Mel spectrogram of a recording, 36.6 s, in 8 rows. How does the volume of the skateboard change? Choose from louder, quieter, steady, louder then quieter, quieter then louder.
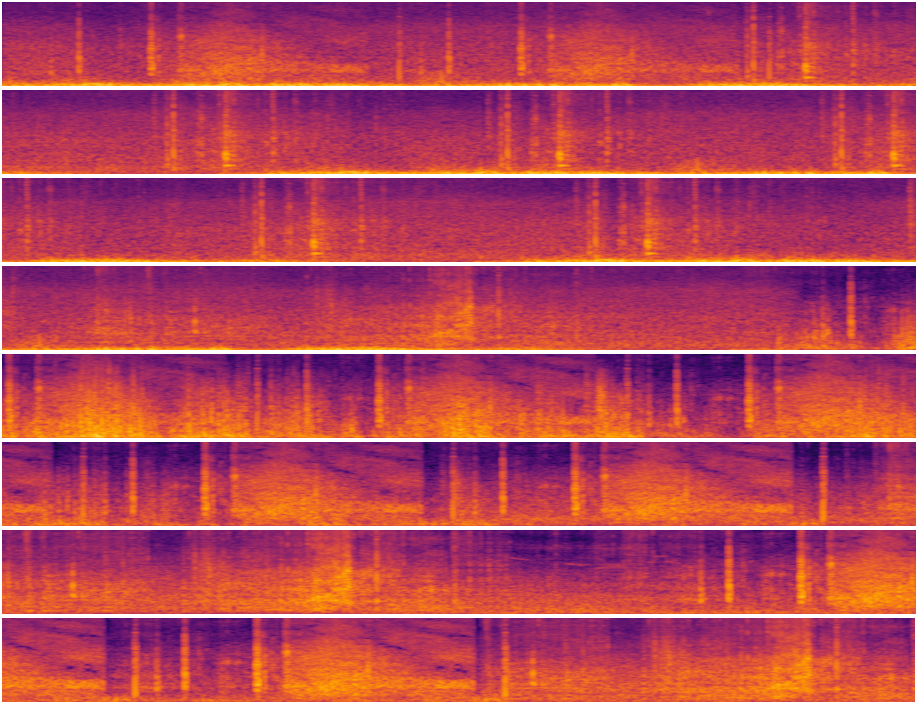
louder.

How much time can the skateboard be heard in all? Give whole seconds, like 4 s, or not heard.
36 s.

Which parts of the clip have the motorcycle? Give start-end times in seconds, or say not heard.
not heard.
